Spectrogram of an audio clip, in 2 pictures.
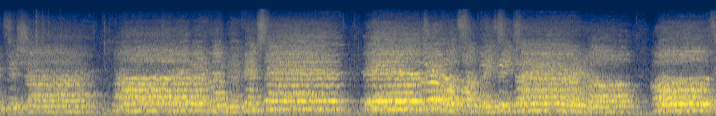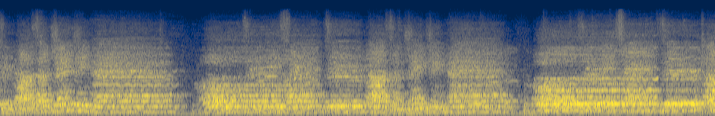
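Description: Congregation singing the closing hymn a cappella, many voices together with no instruments. The song comes in long phrases with short breaks for breath about every five or six seconds.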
